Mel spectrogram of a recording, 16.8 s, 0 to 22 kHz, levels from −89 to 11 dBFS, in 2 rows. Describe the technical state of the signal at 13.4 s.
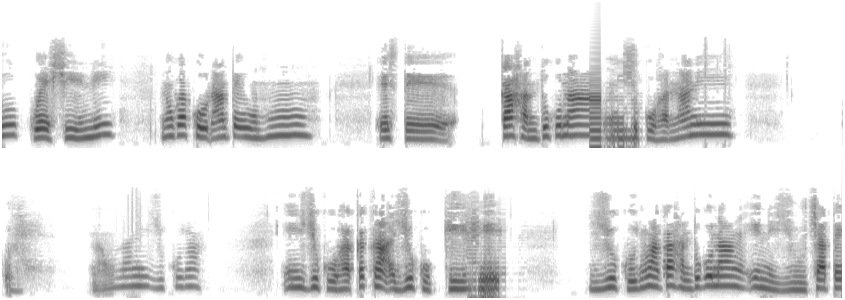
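Audio data was likely arriving too slowly between 13.07 and 13.67 s, so the player kept looping a short buffer of about 5.3 ms while most of the real signal was skipped. This is robotic sound from repeated short buffers: a rigid, metallic buzz locked at 188 Hz that only roughly tracks the speech.

Throughout, the signal shows transcoding between lossy codecs, most likely a low-rate Vorbis encode followed by an AAC-LC encode at a similar low rate. The two sets of compression artefacts are heard layered together, and the lowest bandwidth cut-off in the chain remains.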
